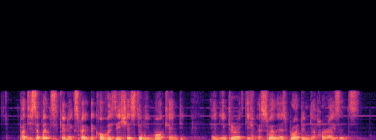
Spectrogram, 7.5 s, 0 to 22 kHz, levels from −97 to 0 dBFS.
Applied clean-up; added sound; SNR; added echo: neural separator model SepFormer DNS4.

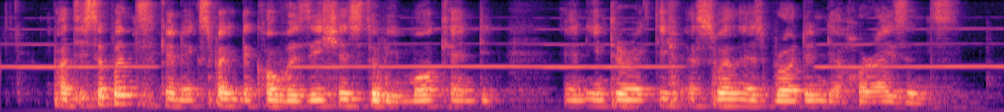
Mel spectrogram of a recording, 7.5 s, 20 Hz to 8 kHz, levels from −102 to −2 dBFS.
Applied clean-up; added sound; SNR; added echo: none; Wind instrument, woodwind instrument; 17 dB; reverberation time 0.3 s.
